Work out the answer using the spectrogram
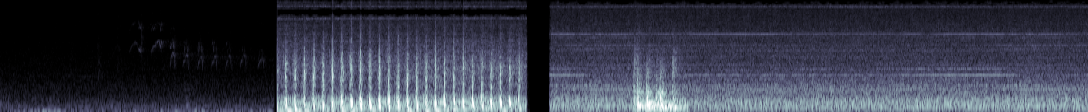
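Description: Animation sound effects: a loud, rapid, evenly spaced pulsing lasts about two and a half seconds and cuts off suddenly, followed by a steady humming room ambience with one short thud about a second later.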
